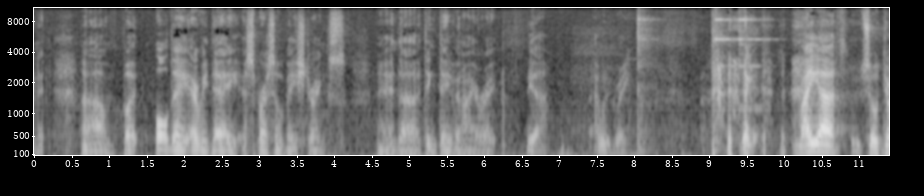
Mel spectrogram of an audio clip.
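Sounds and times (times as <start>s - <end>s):
speech: 0.4s - 8.2s, 9.0s - 11.4s
crushed and bent bicycle bell ringing: 9.0s - 10.1s.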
